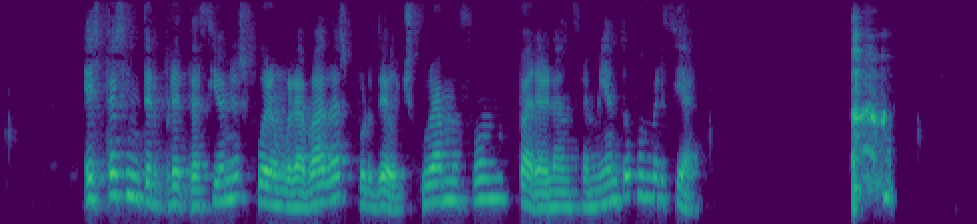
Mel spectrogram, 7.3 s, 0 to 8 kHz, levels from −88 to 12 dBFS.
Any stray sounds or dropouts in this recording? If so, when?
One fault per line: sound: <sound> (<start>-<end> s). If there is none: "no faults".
sound: cough (6.4-6.7 s)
